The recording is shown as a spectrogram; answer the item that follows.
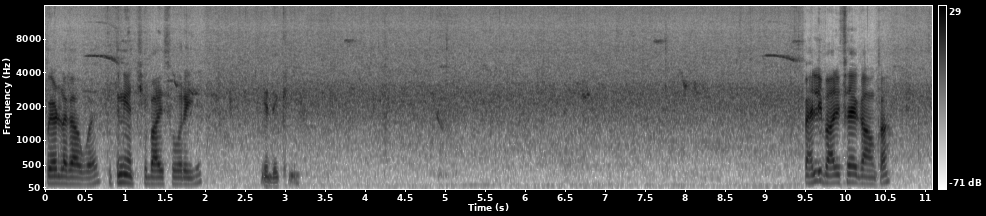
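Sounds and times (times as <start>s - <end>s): steady rain falling: 0.0s - 11.0s
faint bird chirps: 4.8s - 5.3s, 9.0s - 9.5s.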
